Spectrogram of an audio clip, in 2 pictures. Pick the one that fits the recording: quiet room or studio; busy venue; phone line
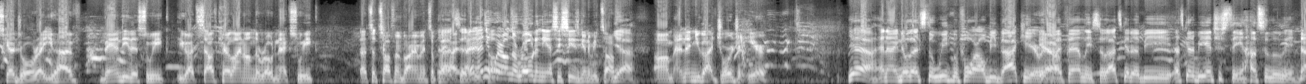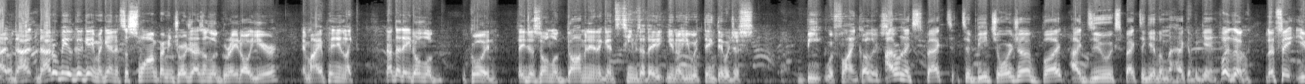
busy venue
